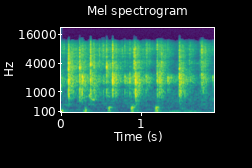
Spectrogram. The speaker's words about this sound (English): So First of all, just round of applause for getting these four people together for this panel.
